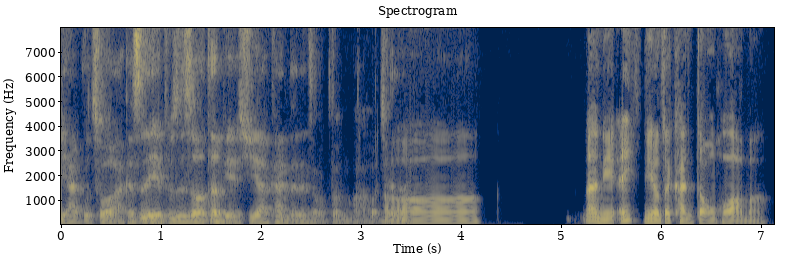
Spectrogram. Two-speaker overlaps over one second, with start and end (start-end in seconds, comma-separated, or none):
none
